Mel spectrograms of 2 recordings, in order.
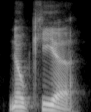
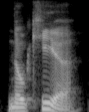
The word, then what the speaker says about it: Nokia: oh nicely twice nope nokia nokia it's not nokia it's nokia i have a nokia phone okay it's like no strong o sound and then kia again it's just like ikea nokia okay after that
